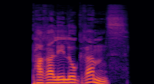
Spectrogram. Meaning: genitive singular of Parallelogramm
- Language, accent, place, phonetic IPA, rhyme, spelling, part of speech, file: German, Germany, Berlin, [paʁaˌleloˈɡʁams], -ams, Parallelogramms, noun, De-Parallelogramms.ogg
